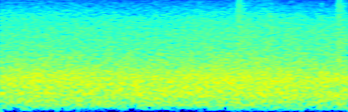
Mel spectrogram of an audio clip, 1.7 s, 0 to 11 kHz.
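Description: Water placed in Minecraft Beta 1.7.3 gives a steady, fairly soft broadband rushing wash that runs evenly throughout with no voices.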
